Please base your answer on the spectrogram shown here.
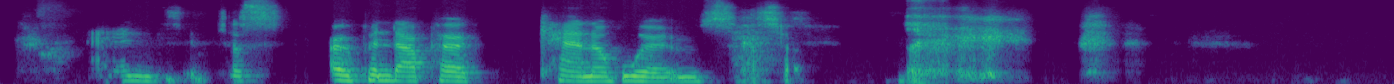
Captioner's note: chuckling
